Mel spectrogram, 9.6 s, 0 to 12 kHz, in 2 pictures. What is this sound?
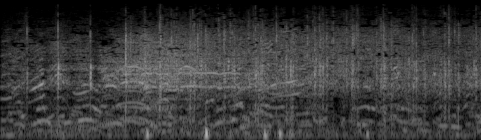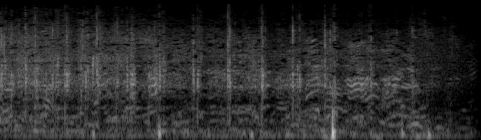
The third of four goals, recorded at a soccer / football game in Outrup, Denmark. Played by younglings from age 6 - 7.
This was recorded with a TSM PR1 portable digital recorder, with external stereo microphones. Edited in Audacity 1.3.5-beta on ubuntu 8.04.2 linux.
